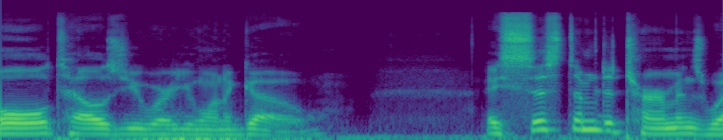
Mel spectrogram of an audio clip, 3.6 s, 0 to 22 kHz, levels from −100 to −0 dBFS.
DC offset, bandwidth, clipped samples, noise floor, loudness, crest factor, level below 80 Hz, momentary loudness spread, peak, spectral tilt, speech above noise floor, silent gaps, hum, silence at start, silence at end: under 0.1%; 16 kHz; under 0.1%; -54 dBFS; -29 LUFS; 16 dB; -46 dBFS; 10 LU; -12 dBFS; -4.5 dB/octave; 26 dB; none; none; 0 s; 0 s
